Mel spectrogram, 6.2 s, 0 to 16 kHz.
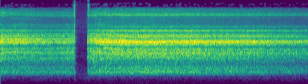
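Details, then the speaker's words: Elenco FM-88K beginner FM radio kit. Once built, it gives a loud steady hiss with a brief dropout and no stations at all. A wrong diode value is suspected but not confirmed: FM receiver hiss with no stations. "definitely turning it's putting out a lot of noise but no stations"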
